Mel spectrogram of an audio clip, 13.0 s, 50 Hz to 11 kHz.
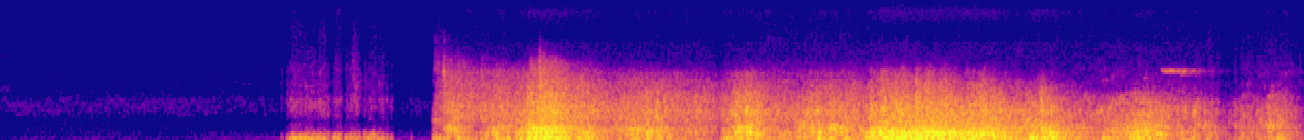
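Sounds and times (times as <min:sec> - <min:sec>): thunder rumbling: 0:02.8 - 0:13.0.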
